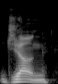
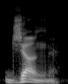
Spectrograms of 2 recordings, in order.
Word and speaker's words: Jung: Alex Jung, and he's an Asian. I don't think it's pronounced Young for his sake.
